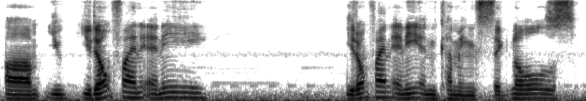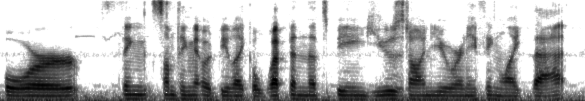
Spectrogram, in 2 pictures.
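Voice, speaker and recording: A man running a tabletop sci-fi game as game master, improvising narration and explaining in an informal, halting way with self-corrections. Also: medium pitch, steady tone, soft background music. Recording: clearly noisy recording.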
